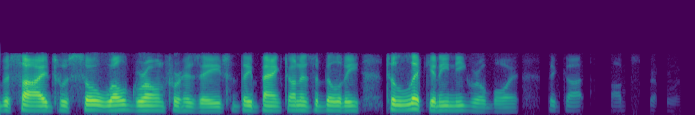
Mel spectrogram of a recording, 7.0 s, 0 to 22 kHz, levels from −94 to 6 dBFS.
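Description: No faults can be heard in this speech clip. The sound carries the narrow telephone band of G.711 coding, with nothing above about 3.7 kHz, and a smooth fade takes the level down from around four and a half seconds to the end at 6.96 s.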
